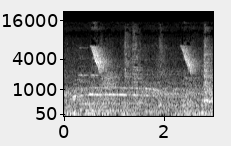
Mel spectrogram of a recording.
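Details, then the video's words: Small bird heard from a balcony, hidden from view and seemingly calling for its mother; two loud high notes sliding steeply downward, spaced about two seconds apart, with low hum and faint background tones. "బాల్కనీలో పక్షి అరుపులు"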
